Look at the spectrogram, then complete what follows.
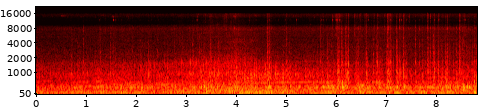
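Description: Wheelchair rolling along the pavement, a steady rumble with a faint hum, picked up by a phone hanging close at the rider's neck; scattered clicks and rattles join in the second half.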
